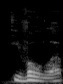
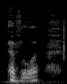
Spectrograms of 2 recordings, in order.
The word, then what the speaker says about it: Evola: named julius evela who i think most people pronounce his name wrong but anyway they say evola but it's effela pretty sure about that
